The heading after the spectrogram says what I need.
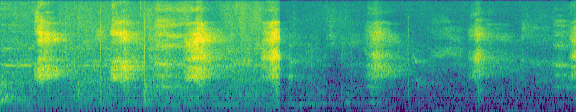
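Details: Productive cough in a person with cystic fibrosis (mucoviscidosis) during a respiratory physiotherapy (chest physio airway clearance) session.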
